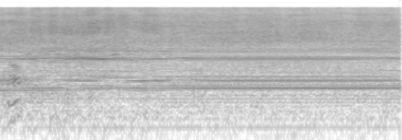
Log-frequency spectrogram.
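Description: Electric pressure washer running with a steady motor whine and the hiss of its water spray.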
